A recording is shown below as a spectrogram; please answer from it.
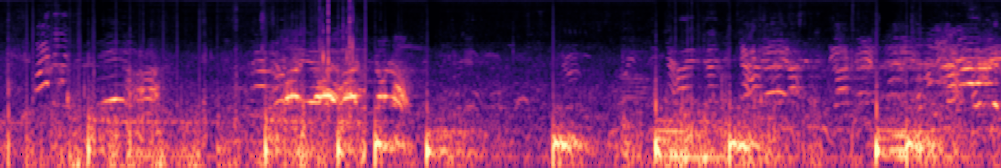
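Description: Several people shouting and calling across a playing field during a Jugger match, with a low wind rumble on the microphone. A few sharp knocks are scattered through it.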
